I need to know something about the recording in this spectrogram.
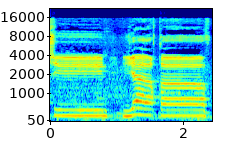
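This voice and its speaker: A man teaching Quran reading, calling out letters slowly one by one and explaining in quick asides. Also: high voice, monotone, over music, rough recording. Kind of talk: step-by-step reading lesson.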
